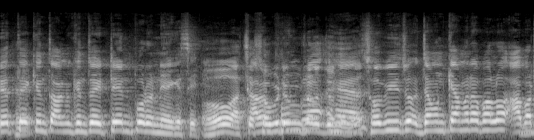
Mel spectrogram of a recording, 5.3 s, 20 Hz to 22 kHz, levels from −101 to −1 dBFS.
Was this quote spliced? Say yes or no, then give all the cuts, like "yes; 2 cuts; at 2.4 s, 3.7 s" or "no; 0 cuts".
no; 0 cuts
